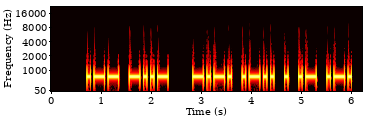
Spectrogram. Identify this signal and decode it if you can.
Morse code, heard as a keyed tone, about 17 wpm, 700 Hz. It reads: WX CLEAR
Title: Practice QSO - Exchange 2 - Info - 17wpm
